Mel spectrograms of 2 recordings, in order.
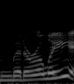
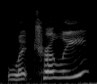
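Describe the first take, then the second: First: It is said with a non-British pronunciation. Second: It is said with a British pronunciation. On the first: The speaker calls it wrong. "I said literally instead of" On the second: The speaker calls it right. "like a Brit would"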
